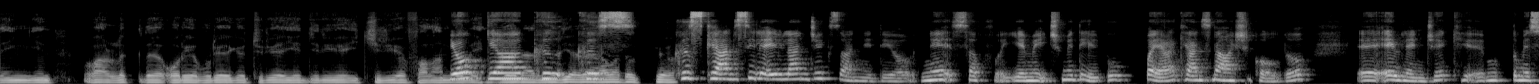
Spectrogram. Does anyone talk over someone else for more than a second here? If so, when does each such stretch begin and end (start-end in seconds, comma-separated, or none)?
4.5-6.8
